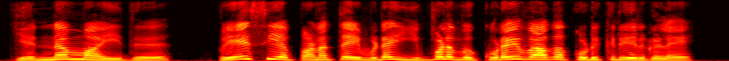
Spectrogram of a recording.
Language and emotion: Tamil, angry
